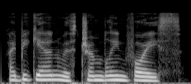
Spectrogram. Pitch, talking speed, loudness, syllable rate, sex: 195 Hz, 155 wpm, -15 LUFS, 4.8 syllables/s, female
